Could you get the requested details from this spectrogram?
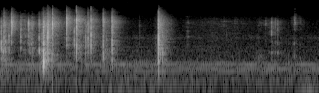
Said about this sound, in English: Next, take the test packet, check it's in date, and if that's the case, open it up by tearing at the end.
